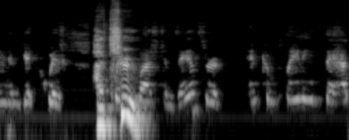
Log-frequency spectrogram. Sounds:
Sneeze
